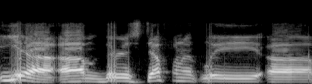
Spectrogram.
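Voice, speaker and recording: A man speaks with a Russian accent. His pitch varies in an ordinary way. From Ukraine, raised in US. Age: 40s. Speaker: business development executive. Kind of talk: interview conversation.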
